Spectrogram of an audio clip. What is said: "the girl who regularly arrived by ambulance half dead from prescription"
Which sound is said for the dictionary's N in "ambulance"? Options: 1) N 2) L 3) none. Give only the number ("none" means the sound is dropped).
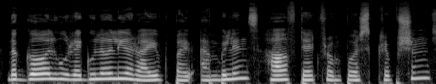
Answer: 1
